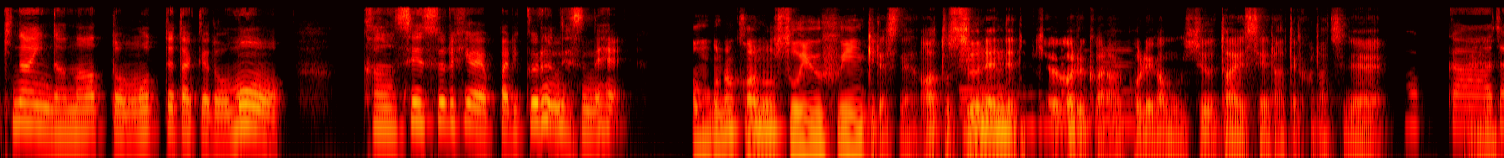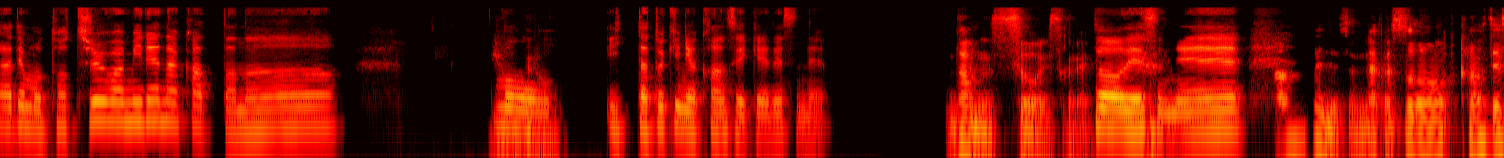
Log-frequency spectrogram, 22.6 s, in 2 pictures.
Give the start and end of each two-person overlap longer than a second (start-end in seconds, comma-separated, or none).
7.2-8.6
